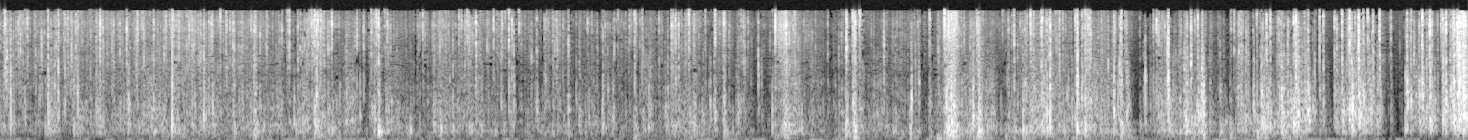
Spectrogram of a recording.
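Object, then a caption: Thin plastic film sheet. A thin, clear plastic film sheet is pinched and crinkled by the fingertips of both hands close to the microphones. Dense, continuous crackling and crinkling fills the clip, with sharp bright snaps that grow louder and more bursty in the second half.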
